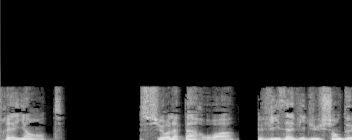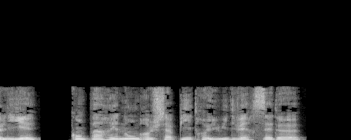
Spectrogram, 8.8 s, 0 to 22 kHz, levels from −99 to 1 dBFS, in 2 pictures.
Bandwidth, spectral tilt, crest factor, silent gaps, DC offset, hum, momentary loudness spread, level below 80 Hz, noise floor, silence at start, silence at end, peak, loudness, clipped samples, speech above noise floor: 8.8 kHz; -5 dB/octave; 16 dB; 0.83-1.74 s, 3.02-3.21 s, 4.92-5.26 s; under 0.1%; none; 11 LU; -46 dBFS; under -90 dBFS; 0 s; 0.65 s; -2 dBFS; -18 LUFS; under 0.1%; over 73 dB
